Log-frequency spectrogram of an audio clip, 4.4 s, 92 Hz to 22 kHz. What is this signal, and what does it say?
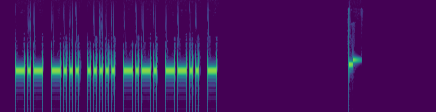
Morse code, heard as a keyed tone, about 40 wpm, 700 Hz. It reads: KB5CZT
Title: USA Call Signs Repeated 2x 40wpm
